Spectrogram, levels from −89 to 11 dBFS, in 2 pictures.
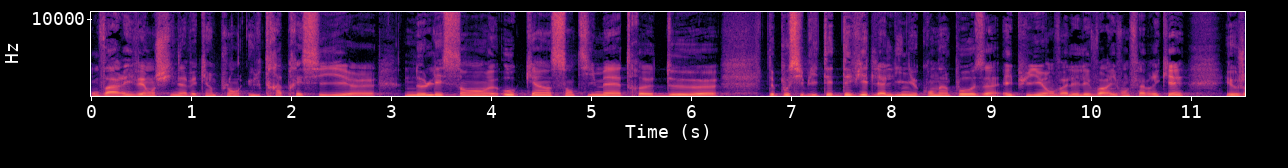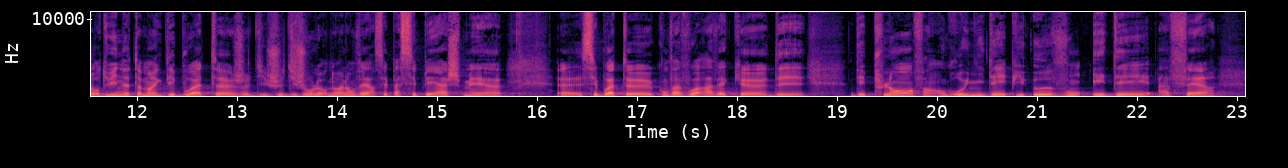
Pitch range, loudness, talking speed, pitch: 110-130 Hz, -23 LUFS, 210 wpm, 120 Hz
